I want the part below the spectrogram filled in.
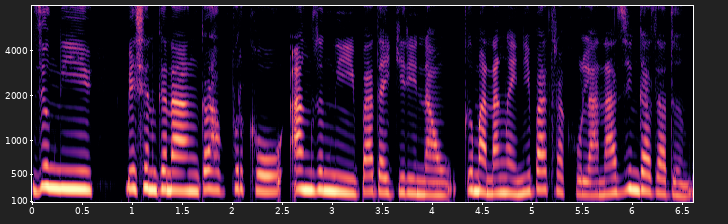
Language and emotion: Bodo, fearful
